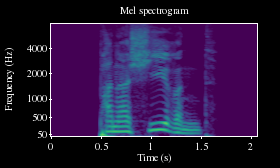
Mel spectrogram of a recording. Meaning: present participle of panaschieren
- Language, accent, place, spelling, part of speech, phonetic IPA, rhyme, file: German, Germany, Berlin, panaschierend, verb, [panaˈʃiːʁənt], -iːʁənt, De-panaschierend.ogg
